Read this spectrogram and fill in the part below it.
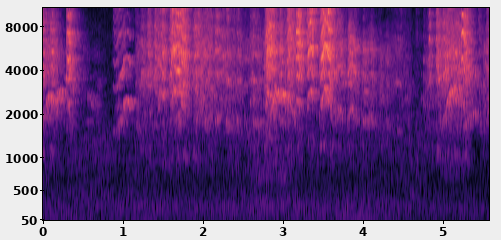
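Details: Hand-tame green-cheeked conure chick of the red cheek pineapple colour variety, recorded 11 November 2019, giving harsh, raspy, noisy squawks in uneven bursts, some drawn out over about a second, with quiet gaps between.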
